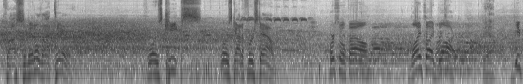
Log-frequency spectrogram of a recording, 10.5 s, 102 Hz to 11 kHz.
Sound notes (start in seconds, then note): 4.8 referee blows whistle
